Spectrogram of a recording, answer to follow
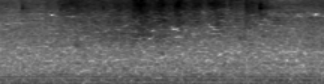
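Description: Soaked whole black urad dal being rubbed between the hands in a glass bowl of water to wash it: a soft wet swishing and rustling of the lentils.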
